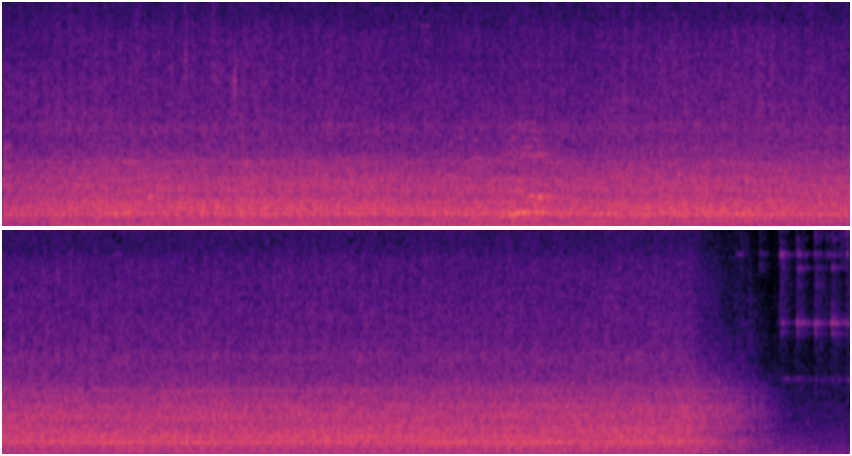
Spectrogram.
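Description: A diesel tractor engine idles steadily at close range with a constant low drone and a faint knocking texture, and the noise stops abruptly near the end.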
